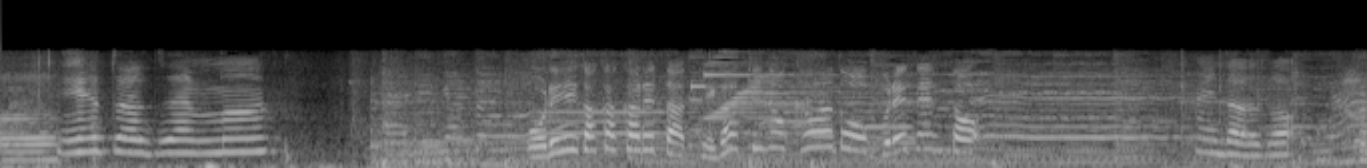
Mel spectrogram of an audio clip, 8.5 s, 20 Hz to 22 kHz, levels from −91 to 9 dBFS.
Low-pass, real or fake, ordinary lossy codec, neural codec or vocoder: 7.2 kHz; real; none; none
